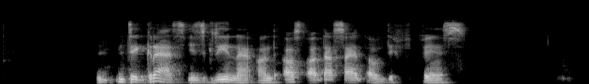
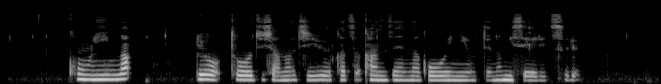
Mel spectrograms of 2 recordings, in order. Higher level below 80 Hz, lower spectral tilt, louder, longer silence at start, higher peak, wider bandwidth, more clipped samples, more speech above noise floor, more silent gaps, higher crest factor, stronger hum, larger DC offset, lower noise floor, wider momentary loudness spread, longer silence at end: first, -54 dBFS vs -72 dBFS; second, -4.5 dB/octave vs -6.5 dB/octave; first, -19 LUFS vs -22 LUFS; first, 0.95 s vs 0.7 s; about the same, -2 dBFS vs -4 dBFS; second, 8.4 kHz vs 11.5 kHz; neither; first, 65 dB vs 40 dB; neither; about the same, 20 dB vs 18 dB; neither; neither; first, -84 dBFS vs -60 dBFS; about the same, 10 LU vs 12 LU; first, 1.25 s vs 0.85 s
